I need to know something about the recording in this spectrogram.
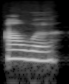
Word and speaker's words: hour: you pronoun the word it is silent h so we say n hour we don't say n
